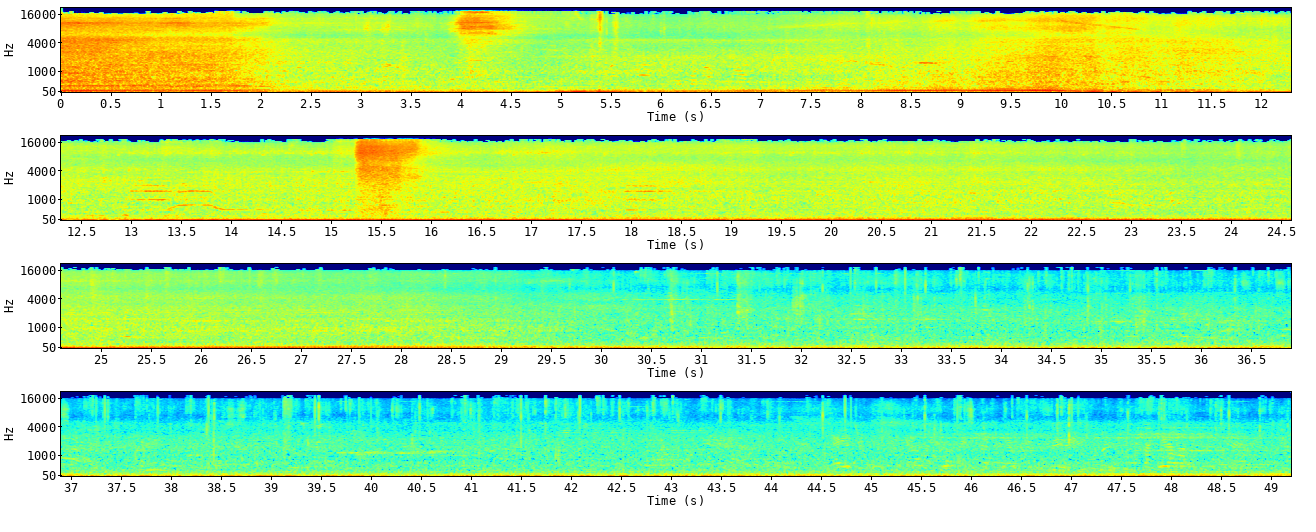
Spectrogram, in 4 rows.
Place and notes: Park Station, Johannesburg, South Africa - walking into Park Station...
coming from Gautrain Station walking over into Park Station...
7 November, 17:20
